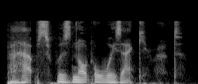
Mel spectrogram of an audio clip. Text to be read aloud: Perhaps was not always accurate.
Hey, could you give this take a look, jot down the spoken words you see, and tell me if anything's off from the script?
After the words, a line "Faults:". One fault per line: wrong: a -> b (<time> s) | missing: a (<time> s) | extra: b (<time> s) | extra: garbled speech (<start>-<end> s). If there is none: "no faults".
Perhaps was not always accurate.
Faults:
no faults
